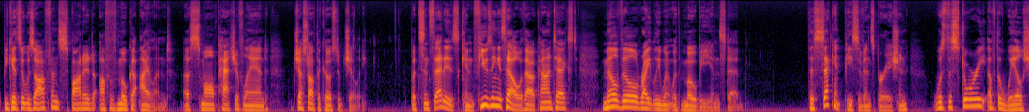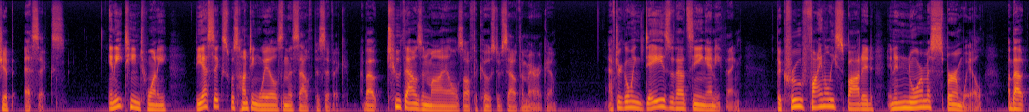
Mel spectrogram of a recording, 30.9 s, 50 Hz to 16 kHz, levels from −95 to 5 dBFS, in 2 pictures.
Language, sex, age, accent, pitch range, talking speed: English, male, 30-49, American, 95-135 Hz, 160 wpm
